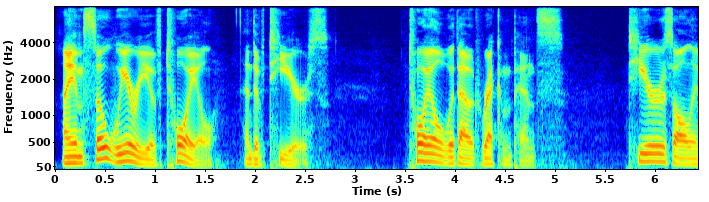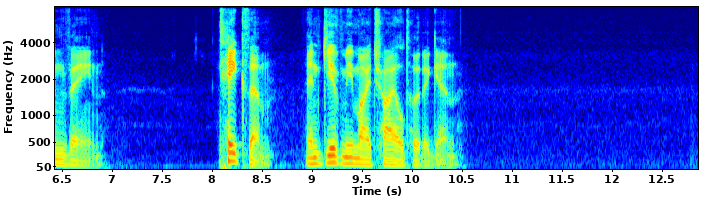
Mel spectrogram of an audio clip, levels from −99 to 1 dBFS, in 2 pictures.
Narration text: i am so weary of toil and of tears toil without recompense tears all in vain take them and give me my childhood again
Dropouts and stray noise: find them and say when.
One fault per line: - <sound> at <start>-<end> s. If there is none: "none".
none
